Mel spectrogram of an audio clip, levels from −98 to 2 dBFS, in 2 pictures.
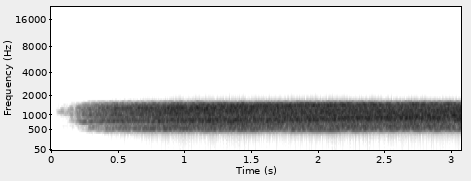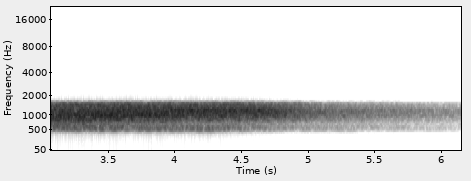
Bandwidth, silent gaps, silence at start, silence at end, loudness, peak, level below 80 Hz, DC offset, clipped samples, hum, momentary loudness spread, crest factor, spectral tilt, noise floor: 1.7 kHz; none; 0.25 s; 0.75 s; -14 LUFS; 0 dBFS; under -90 dBFS; under 0.1%; under 0.1%; none; 13 LU; 14 dB; 19.5 dB/octave; -46 dBFS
